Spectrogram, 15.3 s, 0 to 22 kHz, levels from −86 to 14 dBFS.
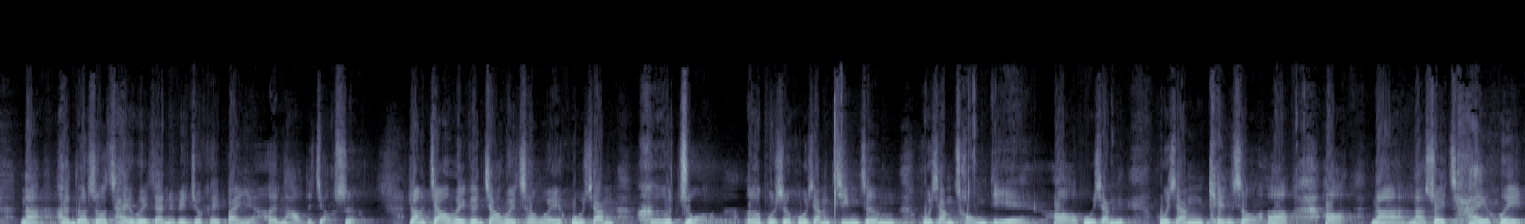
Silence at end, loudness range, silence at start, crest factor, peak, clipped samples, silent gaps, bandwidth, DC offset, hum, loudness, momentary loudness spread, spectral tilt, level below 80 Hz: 0 s; 2 LU; 0 s; 14 dB; -4 dBFS; under 0.1%; none; 15 kHz; under 0.1%; none; -20 LUFS; 6 LU; -6 dB/octave; -52 dBFS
